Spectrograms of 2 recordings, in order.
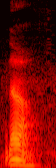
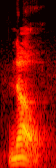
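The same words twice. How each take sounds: First: The word is said soft and yielding. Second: The word is said hard and firm. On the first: "like wood" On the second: "like stone"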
